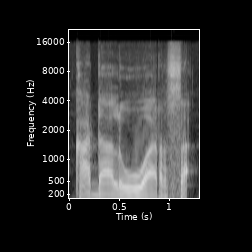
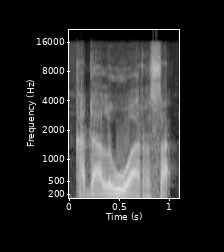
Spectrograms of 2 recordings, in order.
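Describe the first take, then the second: No difference in how they are said.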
